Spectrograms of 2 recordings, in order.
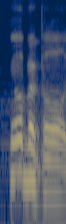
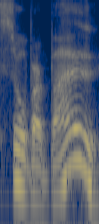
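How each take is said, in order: First: The word 'Bow' rhymes with 'go'. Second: The word 'Bow' rhymes with 'cow'.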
